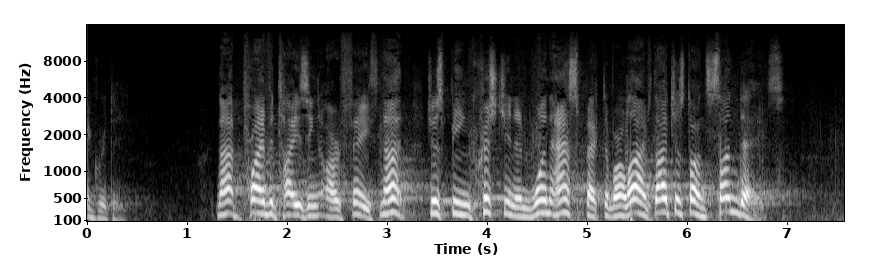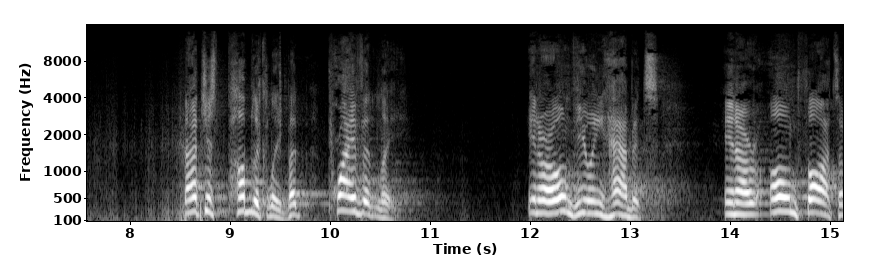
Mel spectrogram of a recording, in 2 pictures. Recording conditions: large echoing room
